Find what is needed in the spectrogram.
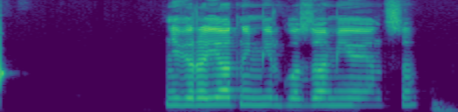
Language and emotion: Russian, sad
